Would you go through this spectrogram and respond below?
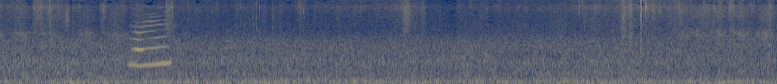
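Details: Street cat blocking the path gives one short, rising meow with clear overtones, lasting under half a second, over a steady low background rumble.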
